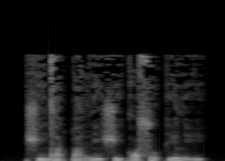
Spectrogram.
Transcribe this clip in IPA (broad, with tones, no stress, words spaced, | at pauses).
ʃĩ˨da˦k͡pa˨rĩ˨ ʃi˨ɡɔ˦so˨ki˦ li˨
